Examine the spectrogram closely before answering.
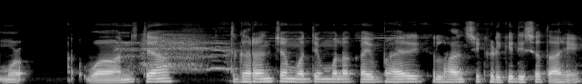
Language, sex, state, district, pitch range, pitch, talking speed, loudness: Marathi, male, Maharashtra, Solapur, 115-130 Hz, 125 Hz, 115 wpm, -17 LUFS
